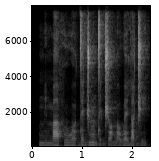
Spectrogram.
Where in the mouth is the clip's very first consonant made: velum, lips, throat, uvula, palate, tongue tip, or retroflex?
lips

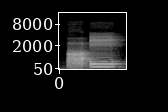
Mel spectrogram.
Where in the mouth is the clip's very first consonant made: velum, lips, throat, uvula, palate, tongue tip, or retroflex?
throat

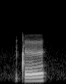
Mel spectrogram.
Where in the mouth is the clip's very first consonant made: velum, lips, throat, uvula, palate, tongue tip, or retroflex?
tongue tip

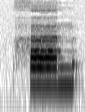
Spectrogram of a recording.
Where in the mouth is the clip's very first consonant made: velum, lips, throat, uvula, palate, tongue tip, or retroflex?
throat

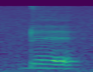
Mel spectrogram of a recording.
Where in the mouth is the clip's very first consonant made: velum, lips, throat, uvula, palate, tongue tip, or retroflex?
retroflex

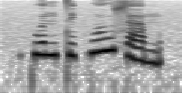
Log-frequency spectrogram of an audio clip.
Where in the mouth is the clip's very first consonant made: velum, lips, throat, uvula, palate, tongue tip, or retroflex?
velum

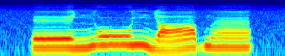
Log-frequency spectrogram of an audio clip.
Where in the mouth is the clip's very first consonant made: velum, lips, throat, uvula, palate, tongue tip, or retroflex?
palate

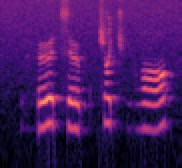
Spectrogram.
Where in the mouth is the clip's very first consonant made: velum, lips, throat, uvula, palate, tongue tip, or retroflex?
throat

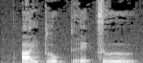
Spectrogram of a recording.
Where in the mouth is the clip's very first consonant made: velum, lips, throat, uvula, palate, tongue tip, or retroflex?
throat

